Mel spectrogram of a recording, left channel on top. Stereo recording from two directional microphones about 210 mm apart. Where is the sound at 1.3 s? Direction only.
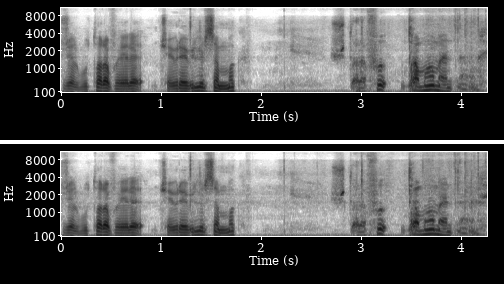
25° left (ahead or behind).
